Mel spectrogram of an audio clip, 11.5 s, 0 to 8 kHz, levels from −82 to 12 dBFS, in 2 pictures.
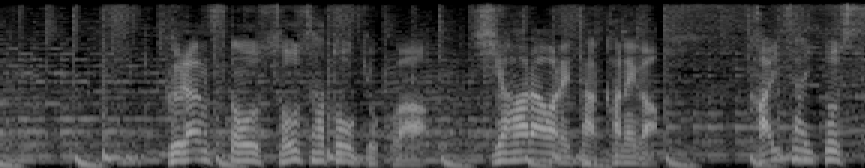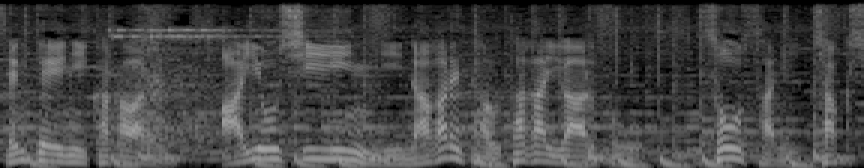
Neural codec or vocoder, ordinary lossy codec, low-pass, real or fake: none; none; 7.2 kHz; real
